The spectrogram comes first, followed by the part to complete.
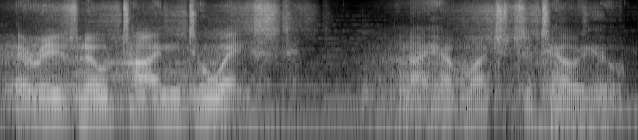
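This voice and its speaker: An actor playing a grave, wise, defiant alien high warrior in a video game, speaking with formal authority. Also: male voice, normal speed, close to an everyday voice. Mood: urgent, grave. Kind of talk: dramatic video game voice acting. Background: music.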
